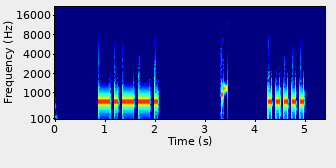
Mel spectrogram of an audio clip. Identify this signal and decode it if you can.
Morse code, heard as a keyed tone, about 15 wpm, 700 Hz. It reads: <KN> 5
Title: Single Character (Letter:Number:Punctuation:Prosign) 15wpm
